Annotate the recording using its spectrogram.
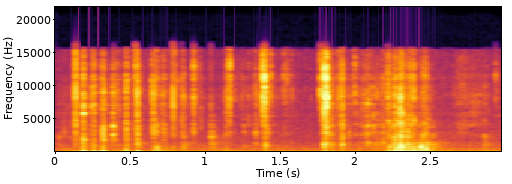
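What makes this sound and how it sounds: A metal utility knife cuts and scrapes brittle flakes from a dry, varnished Godrej No.1 bar soap, a solid white bar with a purple rim held in the hand. A rapid run of short, dry, crisp clicks and snaps is heard, with two sharper bright cracks. It ends in a longer rasping scrape that fades out.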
